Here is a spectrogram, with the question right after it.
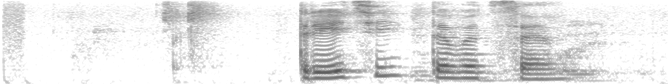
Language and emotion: Russian, neutral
